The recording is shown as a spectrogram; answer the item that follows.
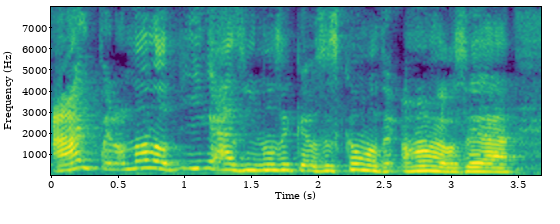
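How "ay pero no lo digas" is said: high, pitched-up, annoying little-fish voice. Retelling how Flounder spoke in the play: imitating Flounder's annoying voice. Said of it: "Flounder con esta voz así de que".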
